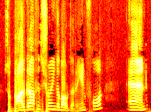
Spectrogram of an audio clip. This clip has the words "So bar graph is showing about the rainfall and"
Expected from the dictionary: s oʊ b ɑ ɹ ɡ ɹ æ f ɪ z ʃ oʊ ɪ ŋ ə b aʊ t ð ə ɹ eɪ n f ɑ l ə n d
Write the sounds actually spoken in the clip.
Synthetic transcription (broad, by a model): s oʊ b ɑ ɹ ɡ ɹ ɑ f ɪ z ʃ oʊ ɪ ŋ ə b aʊ t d ə ɹ eɪ n f ɑ l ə n d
